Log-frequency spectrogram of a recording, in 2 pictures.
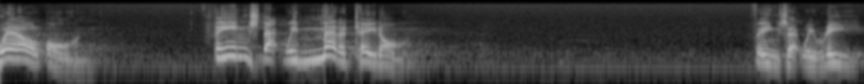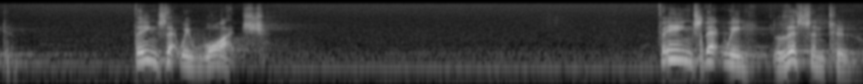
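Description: A middle-aged man preaches with animation into a microphone, in bursts with long pauses, in a large echoing hall.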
